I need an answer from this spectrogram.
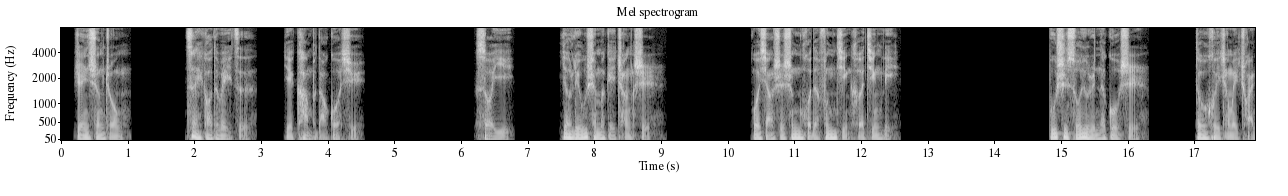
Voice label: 宣传片 地产 城市 磁性

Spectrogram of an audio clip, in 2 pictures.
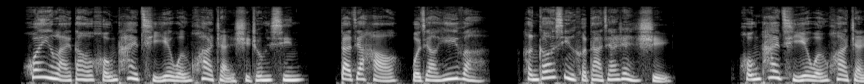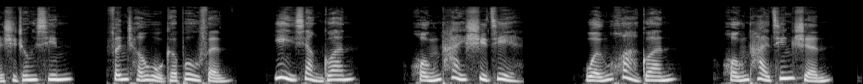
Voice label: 多媒体 产品演示 虚拟机器人, 女国

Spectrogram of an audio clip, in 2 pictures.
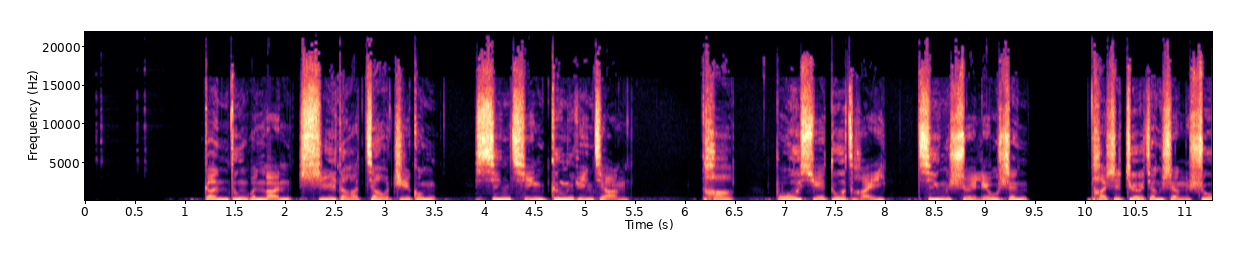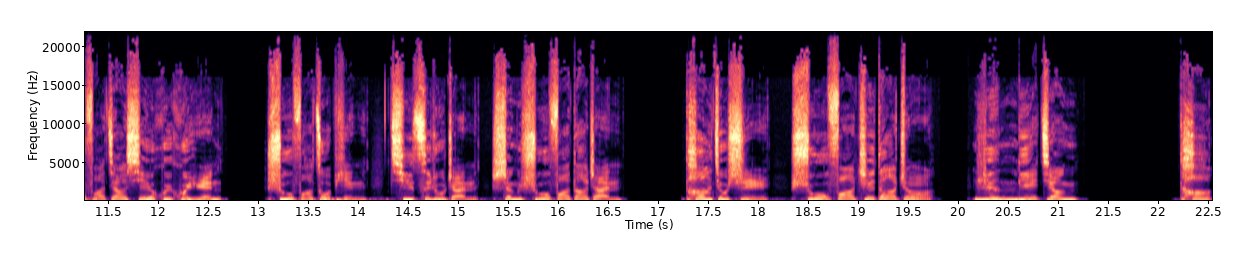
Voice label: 专题, 颁奖, 感动人物; 感动人物教学工

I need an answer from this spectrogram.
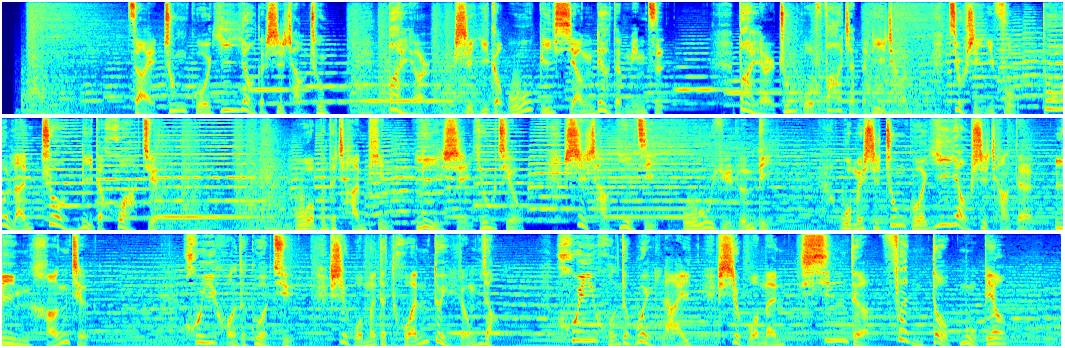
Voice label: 宣传片 企业 医药 大气; 拜耳医药

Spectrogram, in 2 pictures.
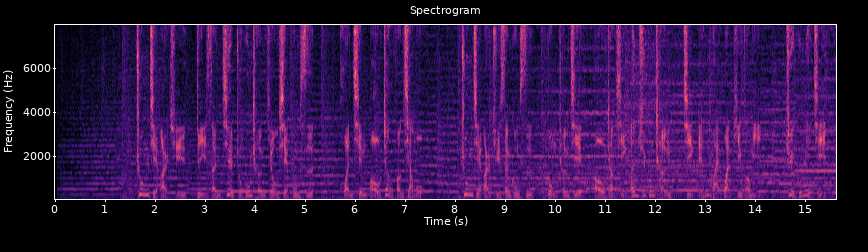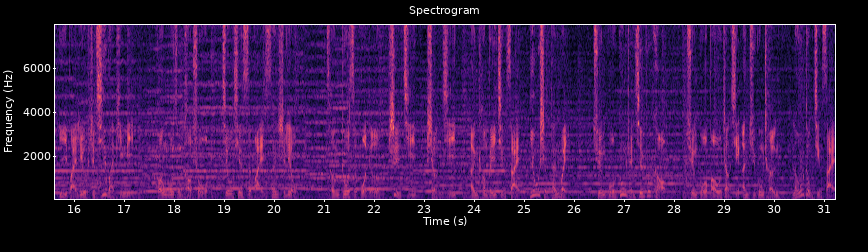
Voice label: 专题 企业 厚重, 男国; 中建二局

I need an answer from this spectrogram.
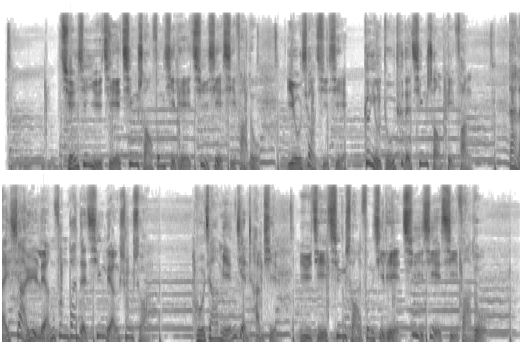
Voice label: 男国 广告 品牌形象 优雅; 雨洁洗发露

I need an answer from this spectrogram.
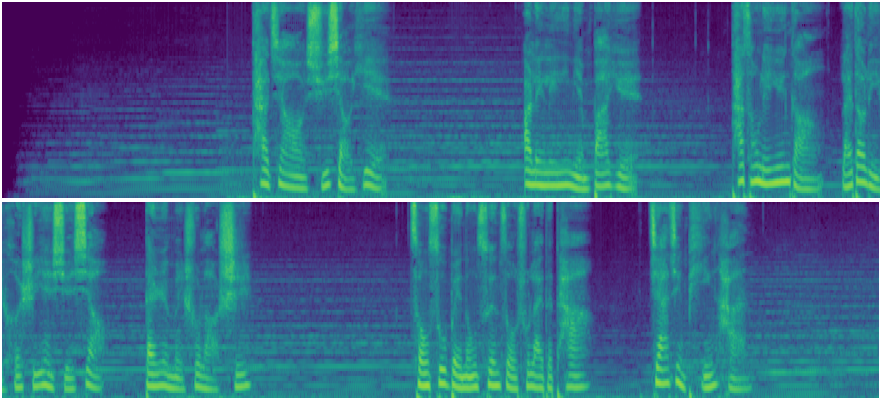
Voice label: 专题 人物 人物讲述, 女国

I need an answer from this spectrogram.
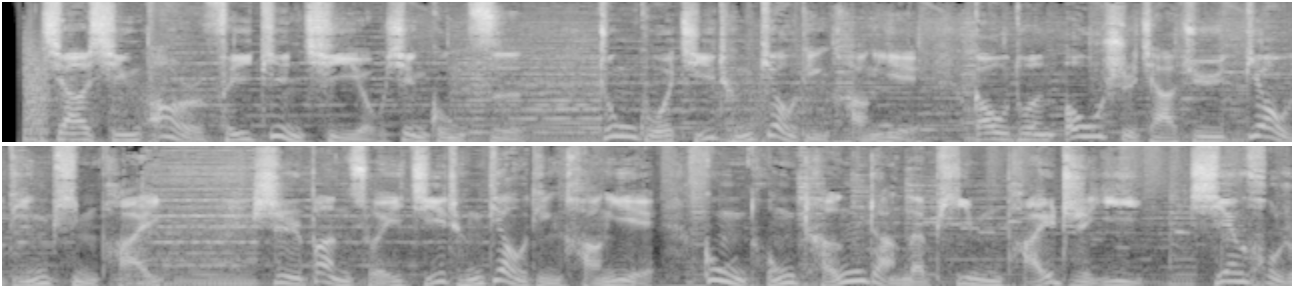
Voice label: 专题 企业 吊顶装饰 浑厚

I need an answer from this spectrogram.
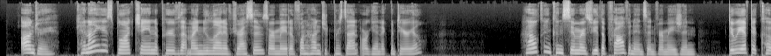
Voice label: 外籍女英 外语 美式英语 角色

